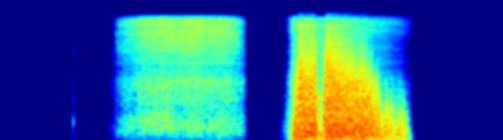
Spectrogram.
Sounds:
Sigh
